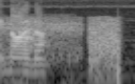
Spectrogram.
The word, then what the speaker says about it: niner: Expect runway niner. Squawk tree 324 and runway niner. Niner. You have to like really say it like that.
